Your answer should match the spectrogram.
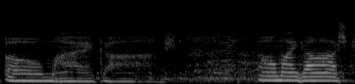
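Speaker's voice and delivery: hushed, drawn-out low groan of dismay; overwhelmed. Retold or imitated. Friend confiding over lunch about the new job, hushed dismay. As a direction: imitate a stunned friend, very soft and slow. Friend retells his shock in fetal position.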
